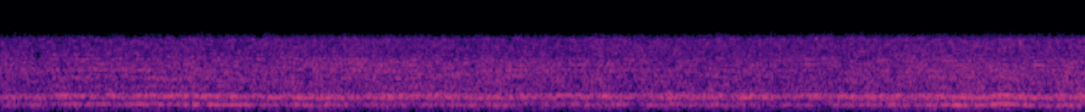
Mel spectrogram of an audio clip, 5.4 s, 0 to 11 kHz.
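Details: Colony of honey bees busy on 10 October 2010, foraging pollen and nectar for their winter stores; continuous thick swarm buzz, even and unbroken, with a low droning band and fluctuating overtones.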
